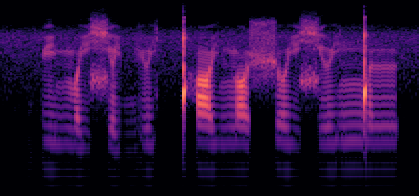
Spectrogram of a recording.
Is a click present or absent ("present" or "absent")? present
